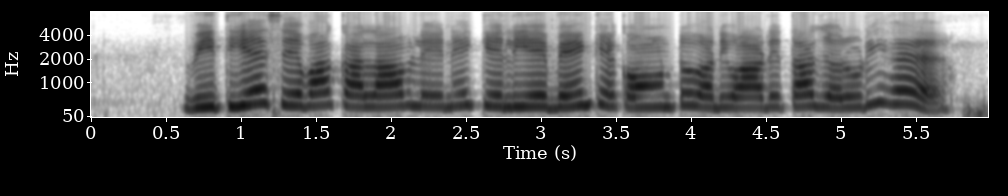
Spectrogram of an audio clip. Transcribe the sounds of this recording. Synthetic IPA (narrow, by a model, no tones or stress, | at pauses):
ʋiːt̪ijeseːʋakalaːbleːnekeliebɛ̃ŋkɛkaːʊ̃ɳʈɐnɪʋaːɾɪt̪azɐɾuːɾiɦɛː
